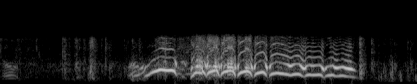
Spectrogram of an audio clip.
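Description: A person laughing: a run of quick, high-pitched 'ha' syllables lasting about two seconds, starting a little over a second in.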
